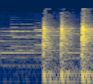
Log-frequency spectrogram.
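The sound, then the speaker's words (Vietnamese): Three dull knocks on a door in quick succession, firm thuds over a sustained, steady musical tone. “Tạ Viêm vẫn nhẫn nại, tiếp tục gõ cửa, giọng của hắn thêm phần ôn hòa.”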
